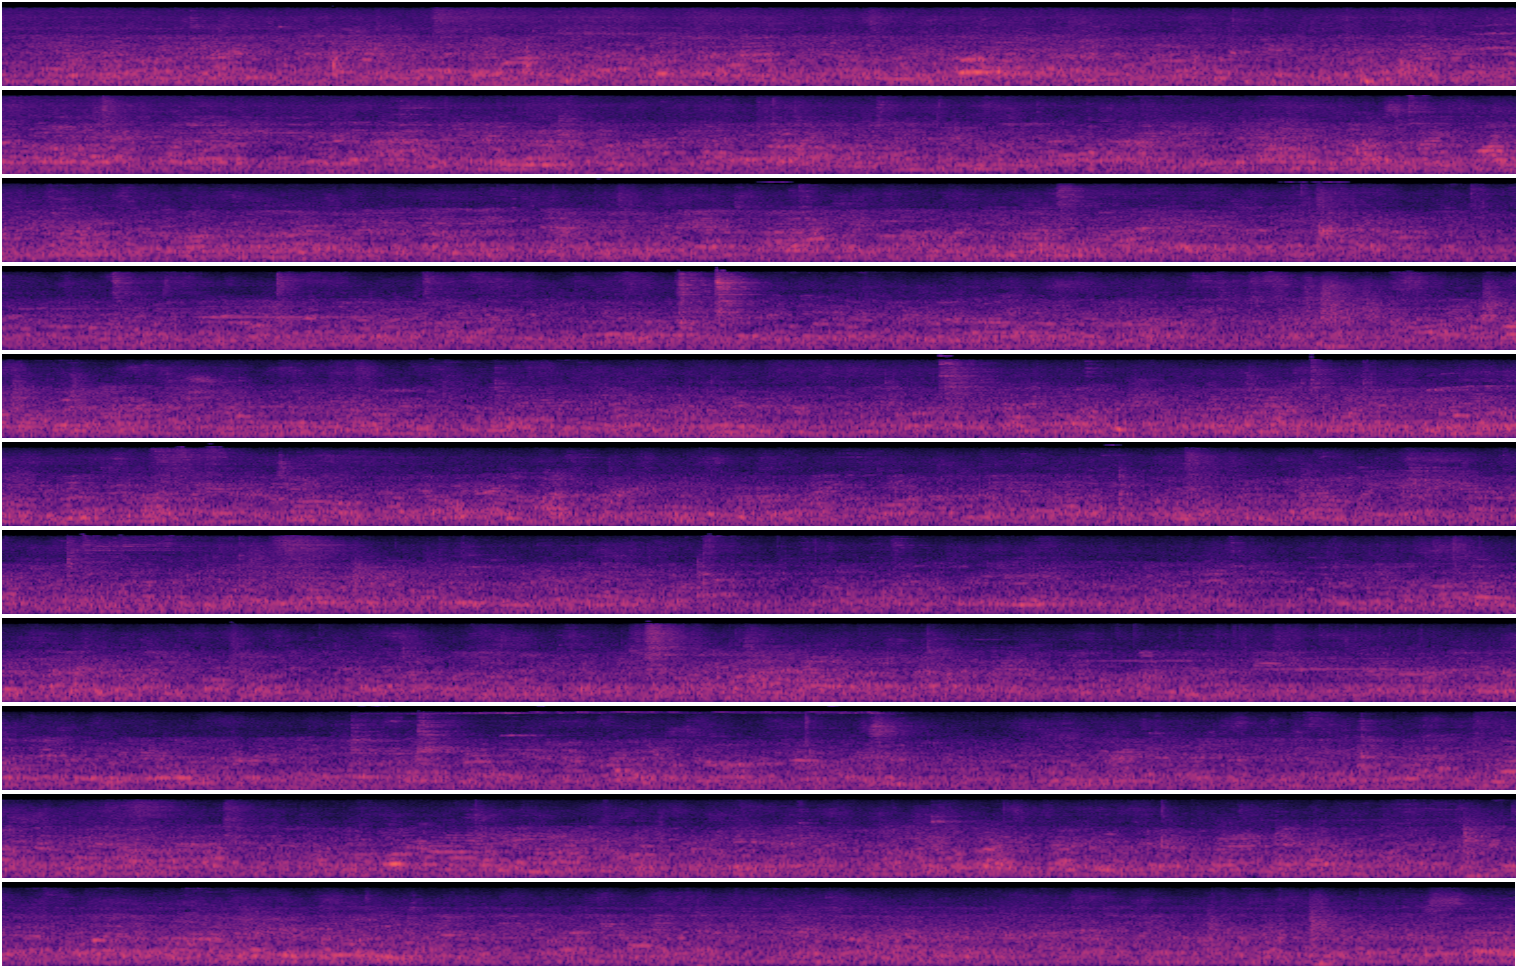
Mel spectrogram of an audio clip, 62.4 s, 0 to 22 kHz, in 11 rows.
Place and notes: {"title": "Restaurant Bella Paulista - Restaurant Atmosphere (crowded)", "date": "2018-03-17 00:30:00", "description": "Inside a crowded restaurant in Sao Paulo (Brazil) around midnight. People talking, some noise of the machines in background.\nRecorded in Bella Paulista, on 16th of March.\nRecording by a MS Schoeps CCM41+CCM8 setup on a Cinela Suspension+windscreen.\nRecorded on a Sound Devices 633\nSound Ref: MS BR-180316T07", "latitude": "-23.56", "longitude": "-46.66", "altitude": "834", "timezone": "America/Sao_Paulo"}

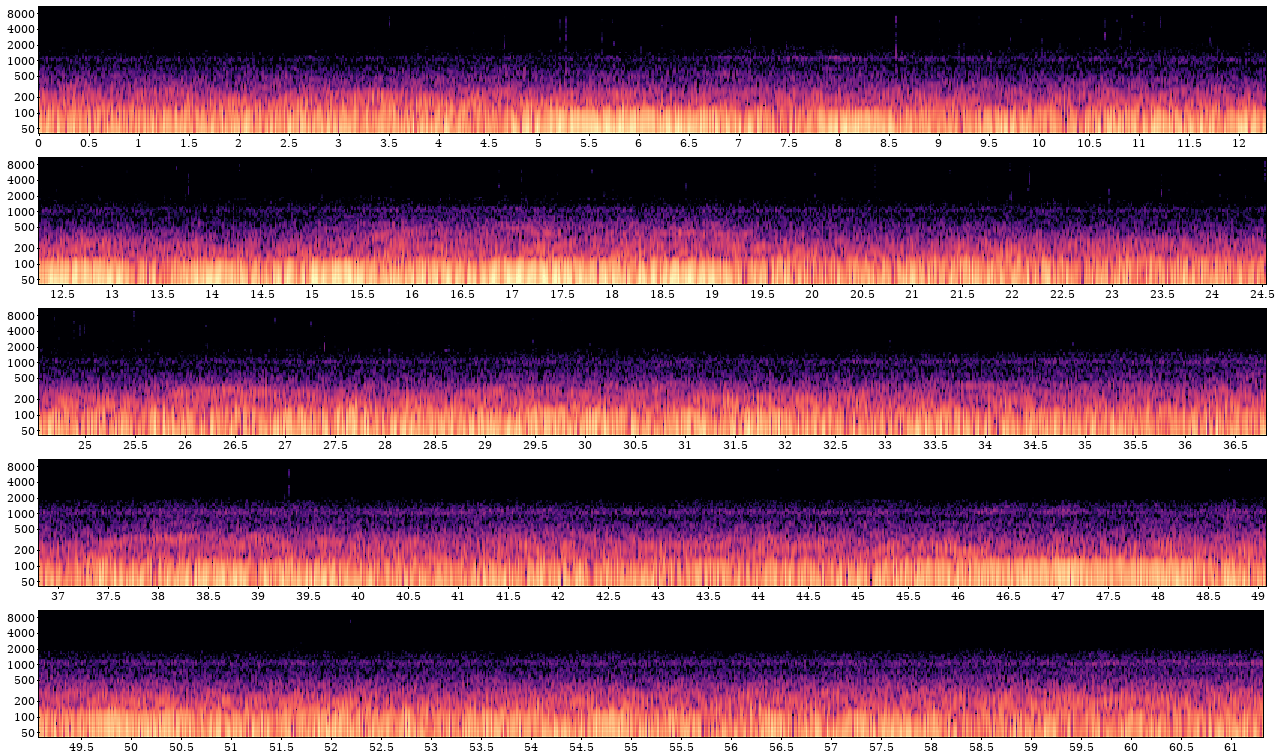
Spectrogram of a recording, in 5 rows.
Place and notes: {"title": "Narkūnai, Lithuania, inside the electric pole", "date": "2019-11-29 11:20:00", "description": "abandoned railway. there was electric power line at it. now some concrete electric poles lay down fallen in the grass. I placed small mics in one of such pole. drizzle rain, distant traffic.", "latitude": "55.47", "longitude": "25.56", "altitude": "125", "timezone": "Europe/Vilnius"}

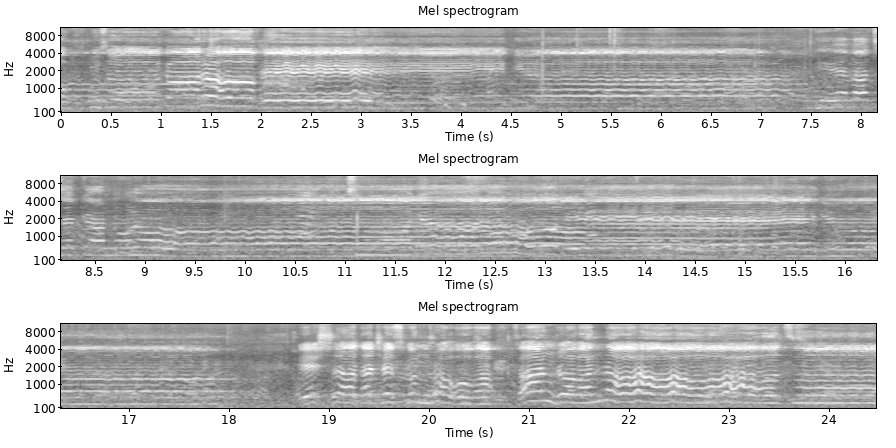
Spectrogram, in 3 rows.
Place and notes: {"title": "piazza Teatro Massimo Palermo (romansound) 6/2/10 h 19,15", "description": "Matilde Politti Simona di Gregorio anctichi canti femminili siciliani (EDIROL R-09hr)", "latitude": "38.12", "longitude": "13.36", "altitude": "32", "timezone": "Europe/Berlin"}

